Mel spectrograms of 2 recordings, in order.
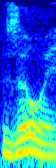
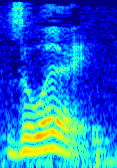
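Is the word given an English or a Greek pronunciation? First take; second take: English; Greek. First: The word has an English pronunciation. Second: The word has a Greek pronunciation.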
